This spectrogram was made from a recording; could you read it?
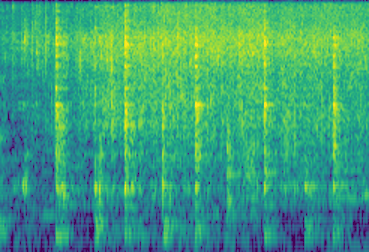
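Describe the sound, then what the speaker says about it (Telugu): Curry leaves, dried red chillies and cumin seeds frying in hot oil make a steady sizzle, broken by repeated sharp crackles and pops from a spoon stirring the pan, close up and with no talking. "కరివేపాకు కూడా వేగింది"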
